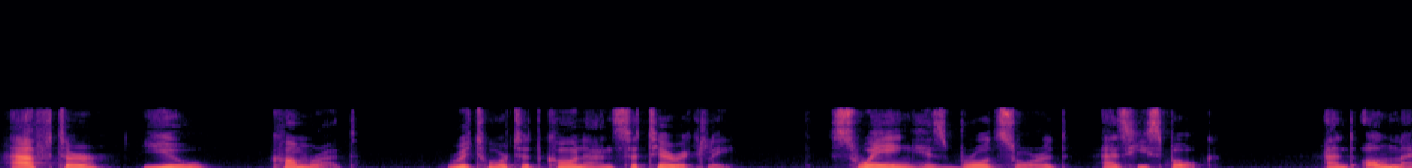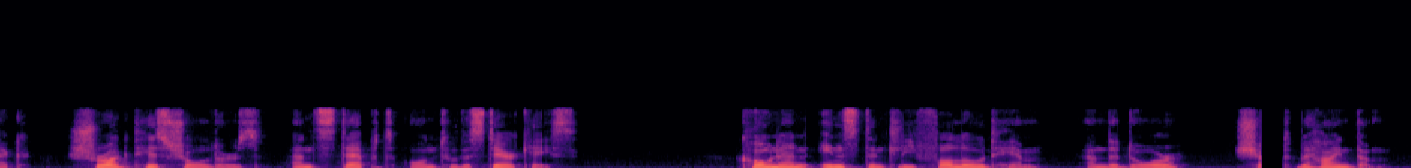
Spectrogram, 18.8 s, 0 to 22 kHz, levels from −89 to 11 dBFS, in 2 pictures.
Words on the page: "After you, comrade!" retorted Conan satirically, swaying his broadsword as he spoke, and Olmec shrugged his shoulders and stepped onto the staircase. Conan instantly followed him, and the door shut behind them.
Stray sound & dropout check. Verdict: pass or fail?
fail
